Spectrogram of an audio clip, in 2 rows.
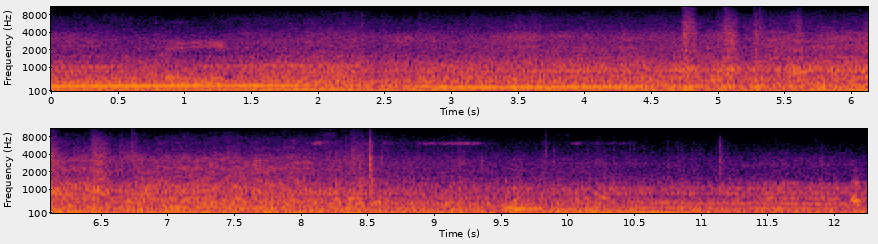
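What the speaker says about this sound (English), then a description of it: "I just wanted to pass my car. This is a very smooth, silky, buttery car." BMW E36 M3 sedan track car driving on a circuit, with a loud constant engine drone and shifting harmonics as the revs rise and fall, heard from inside the cabin while the driver talks over it.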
